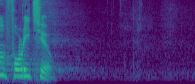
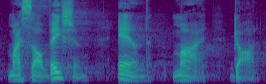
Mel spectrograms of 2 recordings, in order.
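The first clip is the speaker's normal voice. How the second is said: scripture reading; 3 semitones lower than usual. Acted. Reads psalm verses aloud.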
